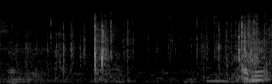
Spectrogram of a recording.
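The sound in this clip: A sour candy package is crinkled and ripped open, with crisp plastic rustling and short tearing bursts, and a final longer crinkle, while people talk around it.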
